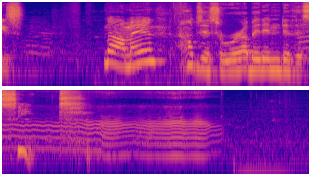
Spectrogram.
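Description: A young man answers in a deep, dismissive voice.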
